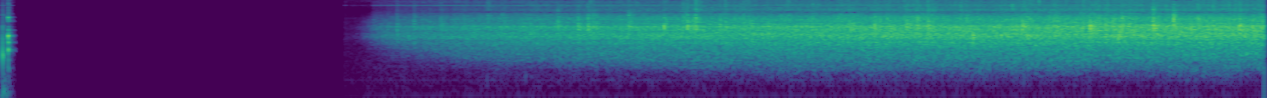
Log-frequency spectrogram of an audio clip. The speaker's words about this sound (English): Oh, wow, storm. I like storms.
